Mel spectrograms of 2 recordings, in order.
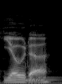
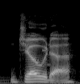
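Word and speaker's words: Jodah: how i do it i believe joda is pronounced like yoda but everyone's i know says joda well you didn't really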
